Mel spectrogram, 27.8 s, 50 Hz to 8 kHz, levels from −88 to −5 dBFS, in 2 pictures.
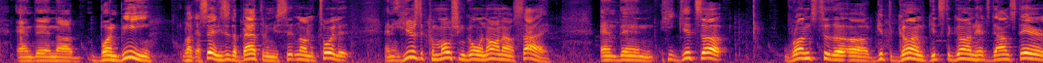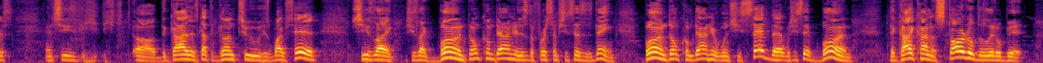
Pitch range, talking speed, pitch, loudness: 135-185 Hz, 205 wpm, 160 Hz, -19 LUFS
